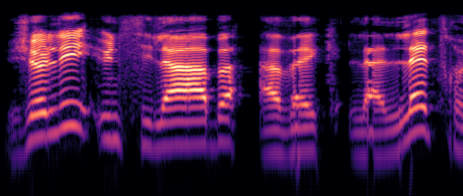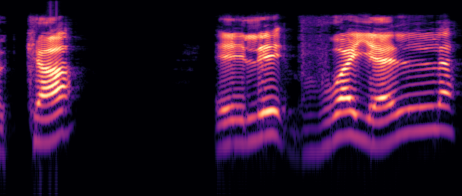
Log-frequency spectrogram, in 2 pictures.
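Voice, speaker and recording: Very slow, bright-voiced man spelling syllables. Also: fairly high pitch, smooth, no echo, dull audio. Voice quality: careful, over-articulated diction. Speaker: reading teacher. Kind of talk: slow syllable-by-syllable reading lesson.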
